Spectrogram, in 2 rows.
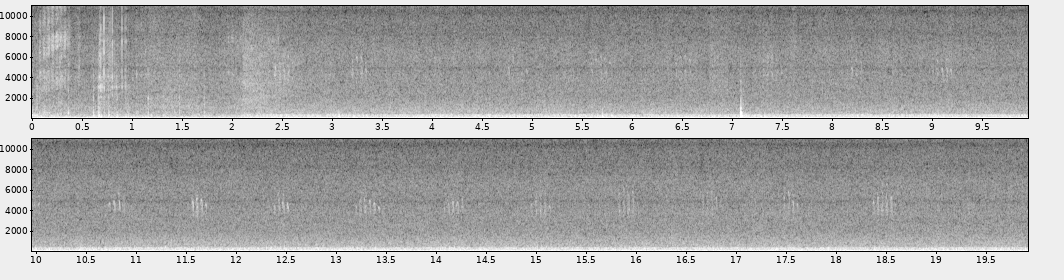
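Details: Odd-eyed white rescue cat Xiaolin, found badly weakened in autumn 2018, rests contentedly on a lap, purring in a continuous low, even rumble for the whole stretch, with a brief rustle near the start.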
